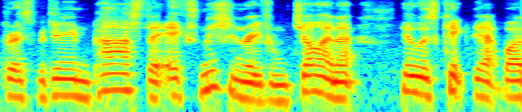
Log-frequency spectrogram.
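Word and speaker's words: Qin: back to their ancestral characters who came to China biblically of course they came after Babel and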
